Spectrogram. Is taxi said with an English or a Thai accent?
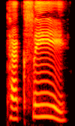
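Thai. The word is said with Thai tones and sounds. "like the same word, just like different accent"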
